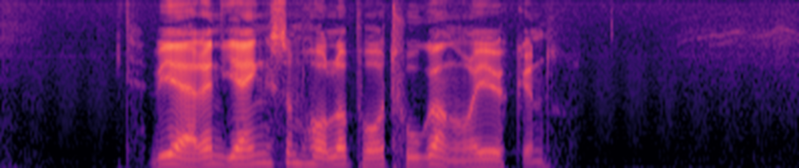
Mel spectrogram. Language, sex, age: Norwegian, male, 49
